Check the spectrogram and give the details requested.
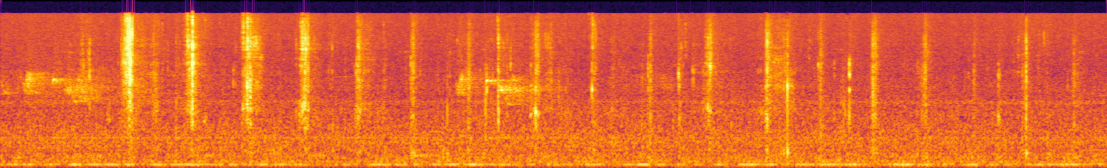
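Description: A person biting and chewing crunchy food close to the microphone: sharp crisp crunches about twice a second, the loudest about a second in.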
